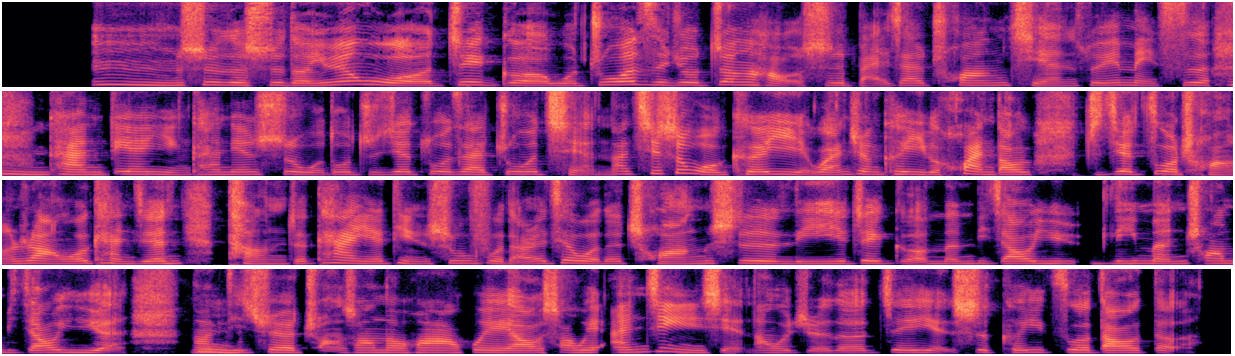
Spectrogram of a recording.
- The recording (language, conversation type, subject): Chinese, advice, 我怎么才能在家更容易放松并享受娱乐？
- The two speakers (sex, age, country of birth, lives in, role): female, 30-34, China, Germany, user; female, 30-34, China, United States, advisor
- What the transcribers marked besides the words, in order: none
